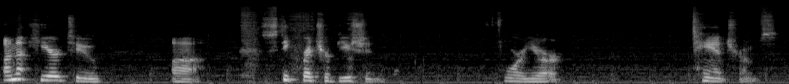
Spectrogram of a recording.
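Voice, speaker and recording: A man plays a composed fantasy noblewoman in a tabletop roleplaying game, pitched a little high. The words come out measured and halting, diplomatic yet pointed. Faint music runs underneath. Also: lively intonation, gravelly, slightly rough, full character voice. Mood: dry, pointed. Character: composed noblewoman confronting a rival mage, courteous but pointed. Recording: music behind the voice.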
